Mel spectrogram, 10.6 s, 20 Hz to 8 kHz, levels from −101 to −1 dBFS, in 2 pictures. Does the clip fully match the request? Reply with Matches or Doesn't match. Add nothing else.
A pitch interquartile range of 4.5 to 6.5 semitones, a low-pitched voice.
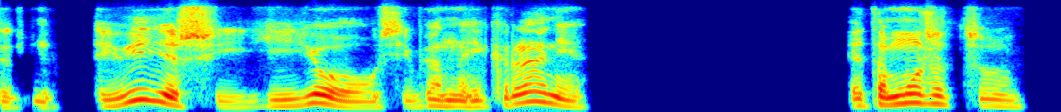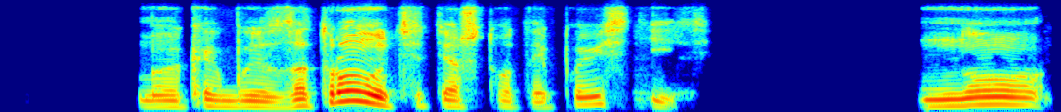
Matches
